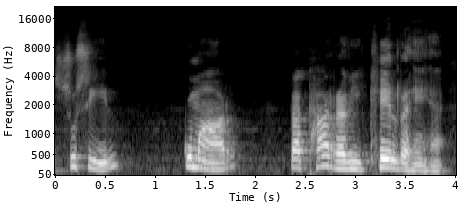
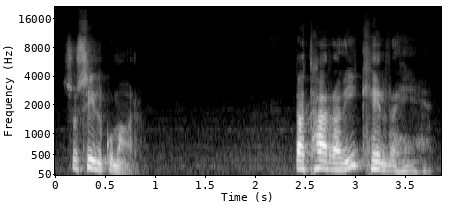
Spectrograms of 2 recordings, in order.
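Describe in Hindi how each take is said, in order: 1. पहले शब्द के बाद एक छोटा सा विराम है। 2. पहले दो शब्द बिना विराम के एक साथ बोले जाते हैं। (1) "जब हम बोलेंगे सुशील तो थोड़ा ठहरेंगे इसमें" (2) "अगर हम इस कोमा को हटा दें... ऐसा लग रहा है जैसे एक ही नाम हो"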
